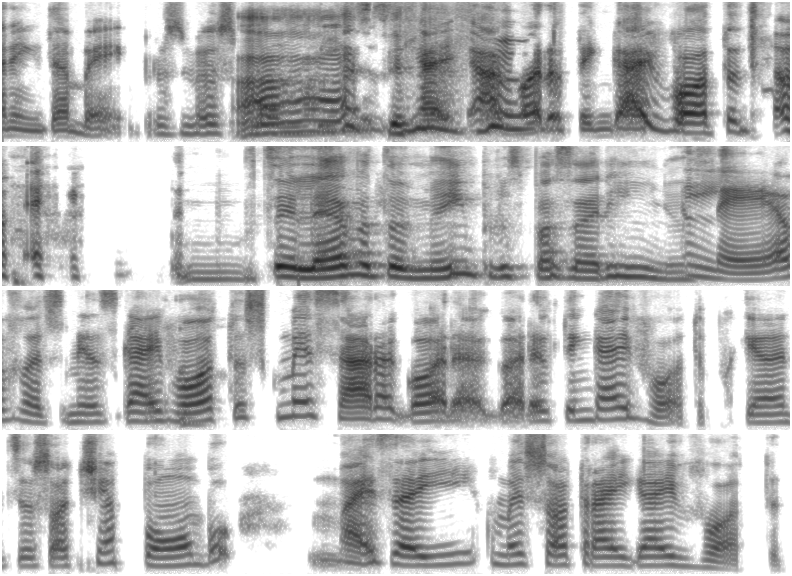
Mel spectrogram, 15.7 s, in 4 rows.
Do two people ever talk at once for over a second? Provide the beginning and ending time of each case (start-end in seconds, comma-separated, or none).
1.1-2.5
